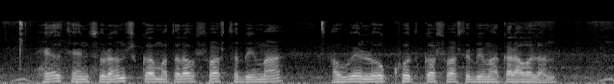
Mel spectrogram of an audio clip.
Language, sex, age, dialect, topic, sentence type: Bhojpuri, male, 31-35, Western, banking, statement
